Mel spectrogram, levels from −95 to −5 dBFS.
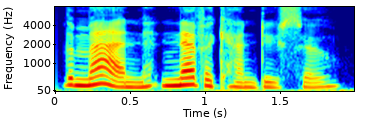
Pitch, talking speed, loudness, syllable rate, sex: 195 Hz, 180 wpm, -19 LUFS, 4.0 syllables/s, female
